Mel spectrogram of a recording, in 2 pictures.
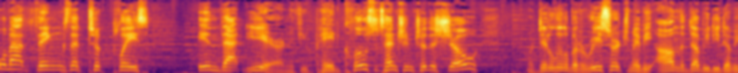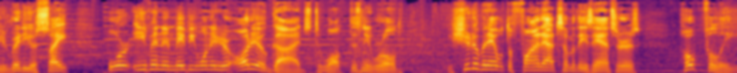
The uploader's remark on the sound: It was recorded live from Walt Disney World. It includes a roundtable panel with a number of Disney mom bloggers who were in town to cover the event.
